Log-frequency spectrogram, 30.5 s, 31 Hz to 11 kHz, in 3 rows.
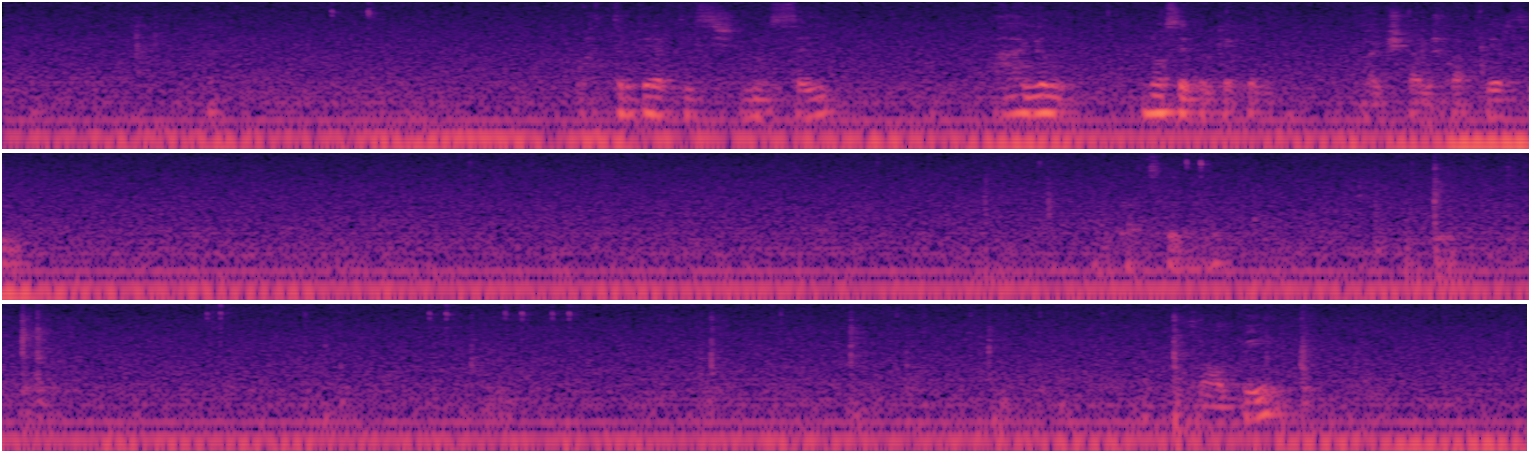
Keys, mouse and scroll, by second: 2.6 F3, 6.1-6.9 scroll up 3, 7.0-8.3 shift+middle drag, 8.3-9.1 scroll down 1, 9.1-13.3 middle drag, 13.6-14.1 scroll up 1, 14.1-16.2 middle drag, 16.2 scroll down 1, 16.8 shift+middle click, 17.3-18.0 scroll up 2, 18.0 click, 18.5-19.2 scroll down 2, 19.3 Tab, 20.5 ctrl+a, 22.3 middle click, 22.5 Tab, 23.2 click, 23.7 alt+shift+click, 24.0 alt+shift+click, 25.2 middle click, 25.7-26.1 scroll up 2, 26.1-28.8 shift+middle drag, 28.8 ctrl+b.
